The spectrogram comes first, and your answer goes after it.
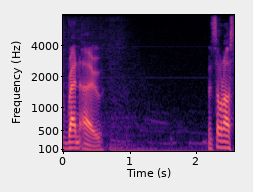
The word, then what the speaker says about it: Renault: an english word it's ren oh and someone else says ren alt re no indeed it's not only words it's french so renault renault renault reno renault okay okay it's reno renault is that right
